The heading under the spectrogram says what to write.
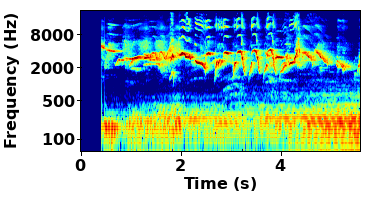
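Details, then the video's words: Oriental magpie-robin singing, played to lure other birds: a rich run of whistled, warbling phrases with quick rising and falling notes and rapid repeated chirps, steady and loud throughout, over a faint low hum. "Kacer nge-play untuk pancingan"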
